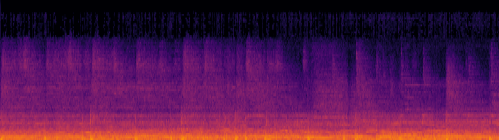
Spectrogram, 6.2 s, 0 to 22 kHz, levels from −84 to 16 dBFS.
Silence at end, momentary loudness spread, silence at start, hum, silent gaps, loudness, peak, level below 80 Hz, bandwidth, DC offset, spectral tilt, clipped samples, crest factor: 0 s; 2 LU; 0 s; none; none; -17 LUFS; -4 dBFS; -38 dBFS; 16 kHz; under 0.1%; -6 dB/octave; under 0.1%; 14 dB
